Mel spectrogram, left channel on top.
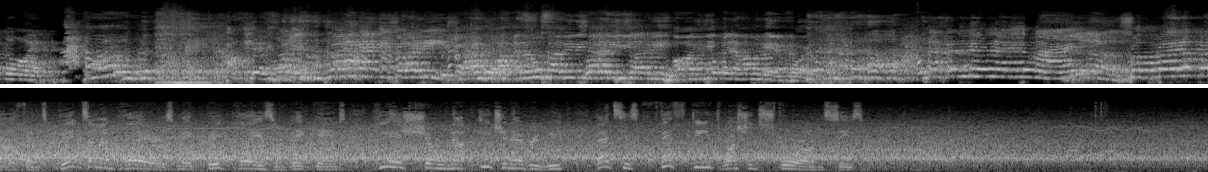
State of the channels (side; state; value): both; different; correlation -0.02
